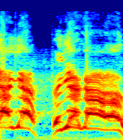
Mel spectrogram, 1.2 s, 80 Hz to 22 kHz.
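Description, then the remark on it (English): A man bellows two loud, drawn-out bursts of wordless, gravelly gibberish, imitating an over-the-top late 1980s or early 1990s wrestler shouting a backstage promo. “It's just big, crazy men screaming at you.”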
